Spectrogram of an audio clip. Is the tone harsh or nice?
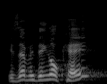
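harsh. It is said in a harsh, unkind tone.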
